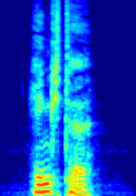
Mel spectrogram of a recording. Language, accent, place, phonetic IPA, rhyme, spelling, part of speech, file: German, Germany, Berlin, [ˈhɪŋktə], -ɪŋktə, hinkte, verb, De-hinkte.ogg
- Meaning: inflection of hinken: 1. first/third-person singular preterite 2. first/third-person singular subjunctive II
